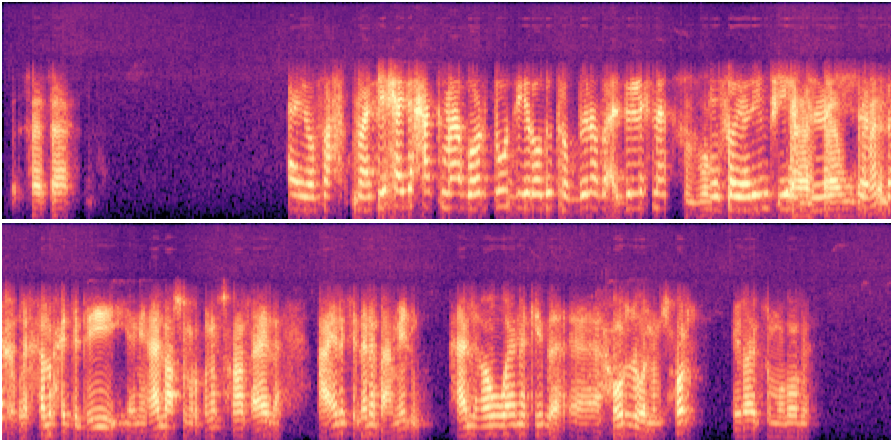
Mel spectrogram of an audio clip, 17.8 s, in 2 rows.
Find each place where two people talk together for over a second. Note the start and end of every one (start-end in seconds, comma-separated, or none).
7.8-9.1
